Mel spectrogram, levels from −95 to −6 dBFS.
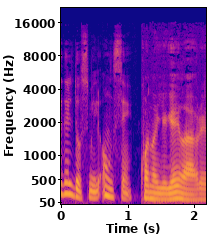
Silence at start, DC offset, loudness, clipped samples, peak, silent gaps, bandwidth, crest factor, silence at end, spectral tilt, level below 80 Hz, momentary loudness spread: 0 s; under 0.1%; -28 LUFS; under 0.1%; -10 dBFS; none; 16 kHz; 16 dB; 0 s; -6.5 dB/octave; -54 dBFS; 7 LU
